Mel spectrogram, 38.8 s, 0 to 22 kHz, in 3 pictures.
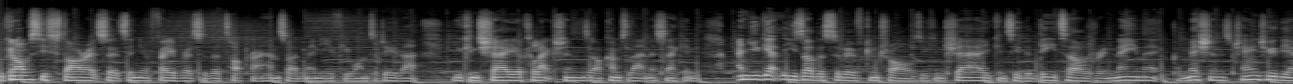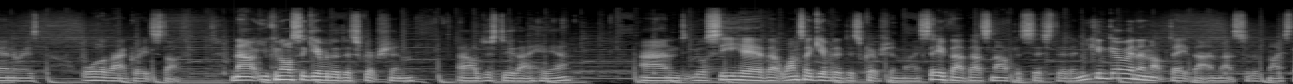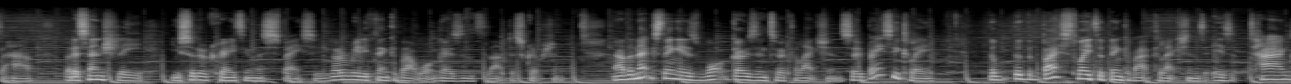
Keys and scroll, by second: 16.5 shift+g.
